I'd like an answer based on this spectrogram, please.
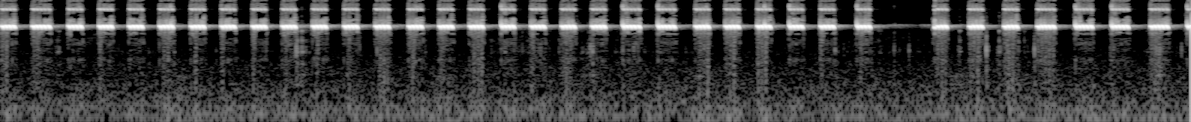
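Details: Two crickets produce quick high chirps about four per second, then fall silent for half a second before resuming the same rhythm; no other sounds.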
